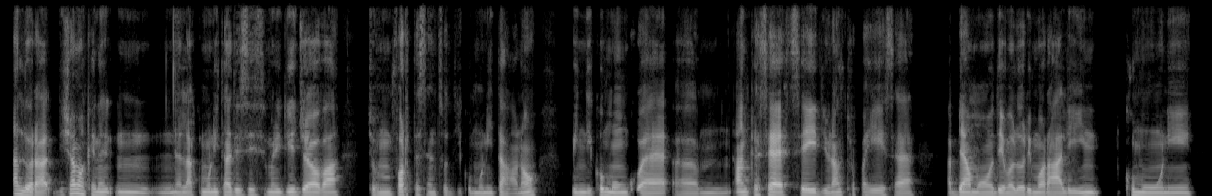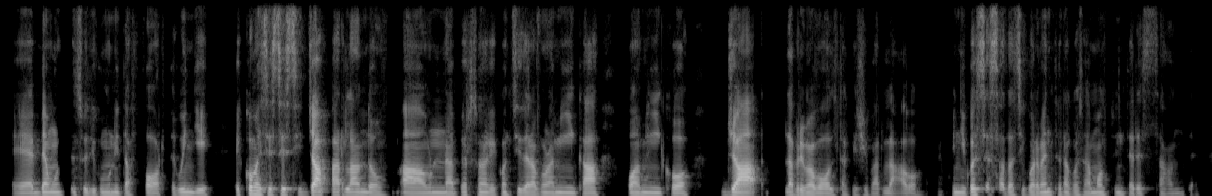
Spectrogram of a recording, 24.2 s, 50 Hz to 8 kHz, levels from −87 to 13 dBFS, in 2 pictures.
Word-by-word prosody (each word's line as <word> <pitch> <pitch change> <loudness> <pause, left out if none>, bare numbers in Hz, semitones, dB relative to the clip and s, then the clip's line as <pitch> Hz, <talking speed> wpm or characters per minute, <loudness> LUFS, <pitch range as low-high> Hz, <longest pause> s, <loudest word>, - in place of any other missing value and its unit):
Allora 115 -8 +5
diciamo 165 +8 +2
che 130 -4 -4
nel 115 0 0
mhmm, 105 -4 -4
nella 105 -1 -1
comunità 115 +1 0
dei 110 -1 0
testimoni 110 +1 -3
di 120 +2 0
Geova 110 -1 +4 0.2
c'è - - -16
un 105 -1 -3
forte 130 +6 +1
senso 105 -1 -8
di 100 0 -18
comunità 100 -1 -4
no, 120 +5 0 0.3
quindi 110 -1 -2
comunque, 105 -3 +1
ehm, 95 -1 -7
anche 120 0 +1
se 110 -2 +7
sei 110 0 +3
di 105 - -6
un 105 - -2
altro 115 +4 -3
paese 105 -2 -4 0.3
abbiamo 105 -1 +2
dei 105 0 +2
valori 105 +1 +1
morali 105 -1 +1
in 105 0 0 0.3
comuni, 100 -2 -2 0.3
ehm, 95 -1 -4
abbiamo 110 +3 +1
un 110 - -2
senso 115 0 -7
di 105 - -5
comunità 110 -1 -4
forte. 100 -1 -2
Quindi 105 -3 -1 0.2
è 115 - -6
come 140 +1 +5
se 120 -1 -1
stessi 120 -1 -2
già 130 +3 +8
parlando 115 -3 +1
a 105 -1 +4
una 105 0 -2
persona 110 +1 -4
che 105 - -3
considero 110 0 -2
come 105 0 -3
un'amica 100 -1 +1 0.3
o 105 - 0
amico 100 -2 -1 0.3
già 110 -2 +8 0.3
la 110 -2 0
prima 105 -1 +1
volta 95 +1 -2
che 95 - -18
ci 95 - -14
parlavo. 100 +2 -8 0.2
Quindi 110 -2 -4
questa 125 +2 +1
è - - -10
stata 105 - -3
sicuramente 110 +3 -3
una 105 -4 -5
cosa 105 0 -8
molto 105 0 -5
interessante. 95 +1 -12
105 Hz, 180 wpm, -25 LUFS, 100-110 Hz, 0.3 s, già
